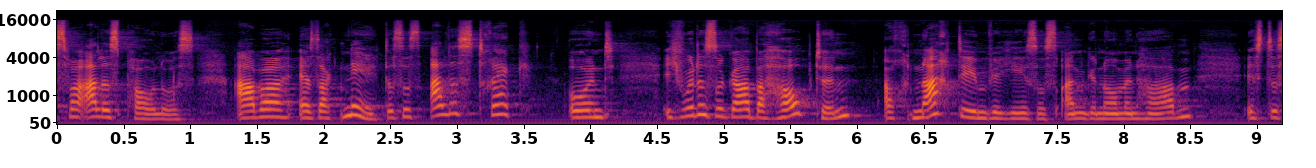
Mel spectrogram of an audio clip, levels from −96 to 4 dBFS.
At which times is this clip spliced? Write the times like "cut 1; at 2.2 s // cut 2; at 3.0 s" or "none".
none

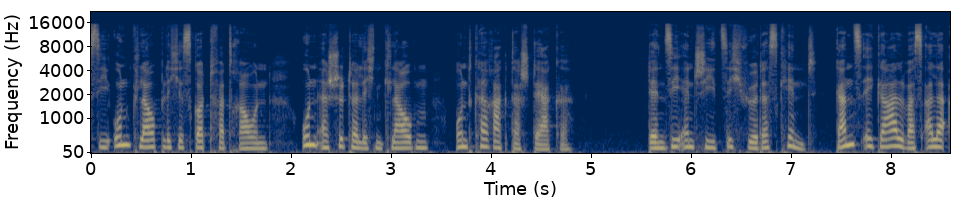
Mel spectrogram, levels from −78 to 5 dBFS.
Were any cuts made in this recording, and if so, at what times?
cut 1; at 7.4 s

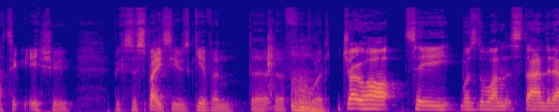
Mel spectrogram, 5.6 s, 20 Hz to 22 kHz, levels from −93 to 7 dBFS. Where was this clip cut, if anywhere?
cut 1; at 3.3 s // cut 2; at 4.6 s

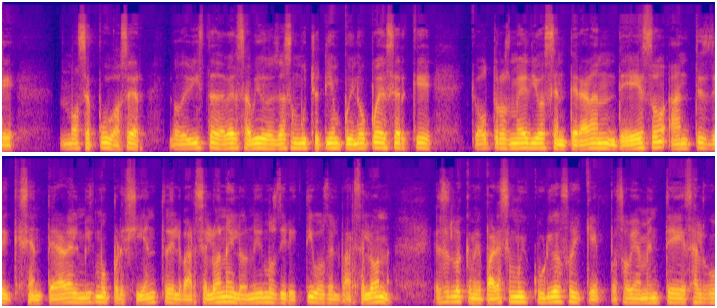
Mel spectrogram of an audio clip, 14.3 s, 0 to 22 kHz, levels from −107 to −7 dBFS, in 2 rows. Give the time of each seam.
cut 1; at 1.5 s

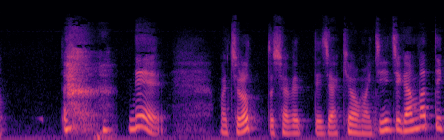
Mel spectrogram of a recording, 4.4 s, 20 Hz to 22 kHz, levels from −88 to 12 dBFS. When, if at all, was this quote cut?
cut 1; at 1.2 s

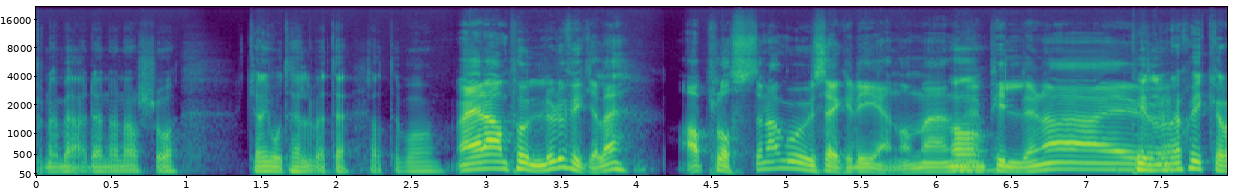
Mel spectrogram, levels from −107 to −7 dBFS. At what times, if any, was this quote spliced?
cut 1; at 2.2 s // cut 2; at 4.2 s

